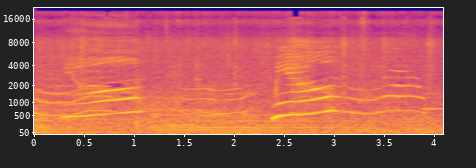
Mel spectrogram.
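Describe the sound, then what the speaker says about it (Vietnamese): A cat meows twice in a garden setting, two distinct rising-and-falling calls separated by a pause, close and clear, with a softer third mew trailing at the end. "Méo mèo."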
